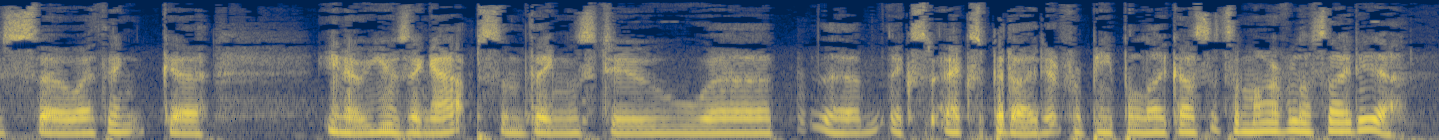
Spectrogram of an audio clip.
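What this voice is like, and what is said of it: Voice that sounds asthmatic. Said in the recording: “You can probably tell from my voice I'm asthmatic.”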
